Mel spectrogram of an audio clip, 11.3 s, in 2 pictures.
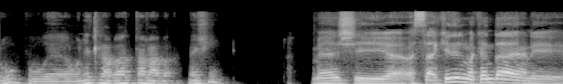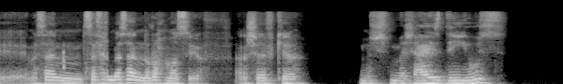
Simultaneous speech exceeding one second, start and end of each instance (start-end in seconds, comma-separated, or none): none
